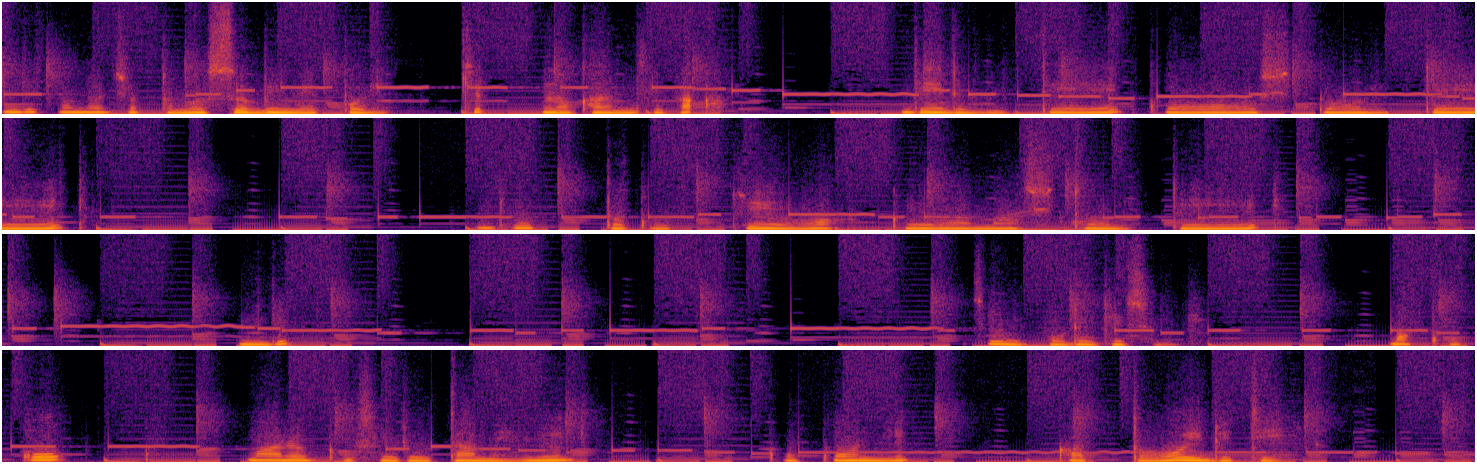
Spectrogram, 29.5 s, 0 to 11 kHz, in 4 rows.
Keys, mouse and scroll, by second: 5.2 alt+middle click, 5.7 alt+click, 6.7 alt+click, 7.8 alt+click, 9.1 alt+middle click, 9.6 alt+click, 11.1-12.4 alt+drag, 12.7-13.8 alt+drag, 14.8 alt+right click, 15.1 alt+click, 16.8 alt+click.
